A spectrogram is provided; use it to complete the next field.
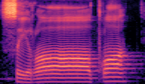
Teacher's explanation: را پر جب زبر آ جائے را بھی موٹی پڑھی جاتی ہے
